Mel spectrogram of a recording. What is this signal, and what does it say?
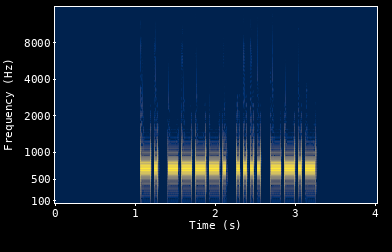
Morse code, heard as a keyed tone, about 28 wpm, 700 Hz. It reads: N9HQ
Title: USA Call Signs - 4 Characters - Repeated 3x - 28wpm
